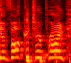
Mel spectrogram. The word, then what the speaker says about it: Evocator Prime: The Evocator Prime. I said it right, the Evocator Prime. I'm so used to saying like Eviscerator and stuff like that.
